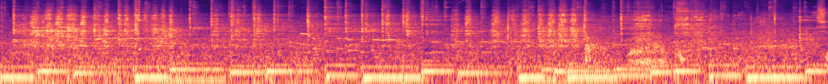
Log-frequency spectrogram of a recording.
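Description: A whisk stirs a seasoning mixture in a bowl during home cooking, making a steady scraping, rasping swish with light metallic clinks, continuous and close over a low repeating musical bed.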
